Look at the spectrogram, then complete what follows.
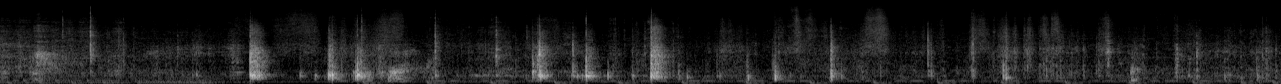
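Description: Hard plastic Legacy Red Ranger helmet being pulled on and adjusted by hand: irregular knocks, clicks and scrapes of the plastic shell against hands and head.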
